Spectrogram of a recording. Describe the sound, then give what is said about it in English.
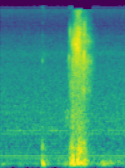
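A single quick sneeze, a short hissing burst with a brief soft catch just before it, fairly quiet against a faint background hum, with no one talking. “Bless you.”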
